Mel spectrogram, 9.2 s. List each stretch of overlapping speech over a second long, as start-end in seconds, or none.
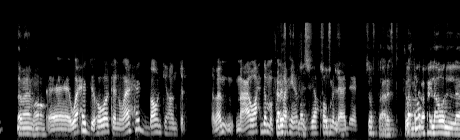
5.5-6.9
